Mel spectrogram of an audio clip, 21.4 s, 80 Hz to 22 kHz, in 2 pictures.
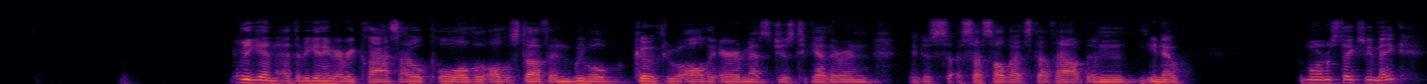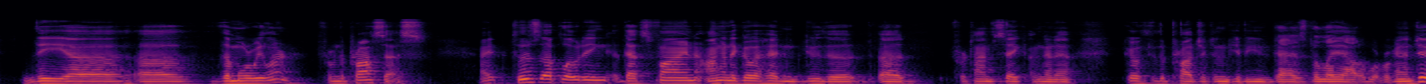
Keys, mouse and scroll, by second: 0.0-1.1 drag, 1.1-15.1 middle drag, 17.9-21.4 drag.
